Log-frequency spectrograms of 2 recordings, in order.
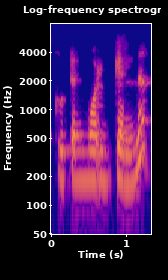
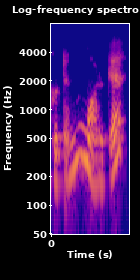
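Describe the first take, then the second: First: Every syllable is pronounced clearly and fully. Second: Some sounds are reduced in quick speech. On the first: "you will not hear it as Guten Morgen" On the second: "in a quick fashion, some of the letters are reduced"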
